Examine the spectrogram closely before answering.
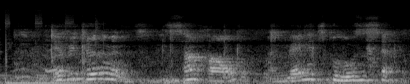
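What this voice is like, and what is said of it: Impression of Novak Djokovic. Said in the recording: “taken over Novak Djokovic's famous impersonations. In fact, impersonating Nole himself ... hilarious impersonation of Joker Nole”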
